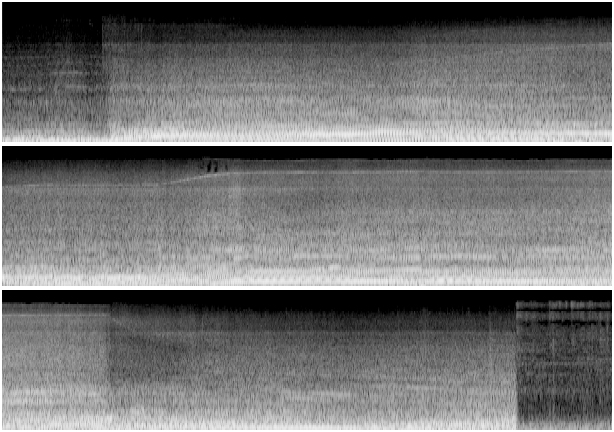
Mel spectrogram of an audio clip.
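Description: A car engine roars and rises in pitch through gear changes as the car accelerates hard.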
